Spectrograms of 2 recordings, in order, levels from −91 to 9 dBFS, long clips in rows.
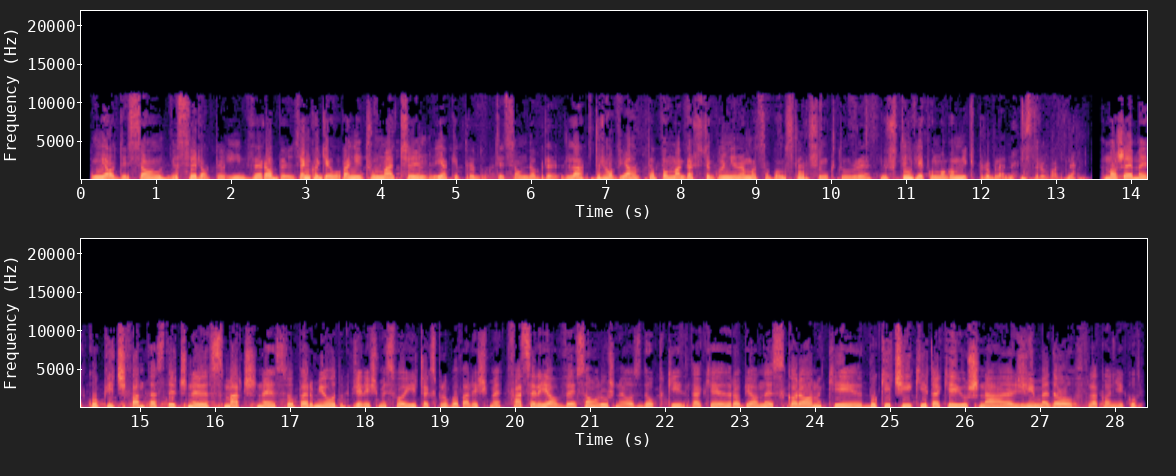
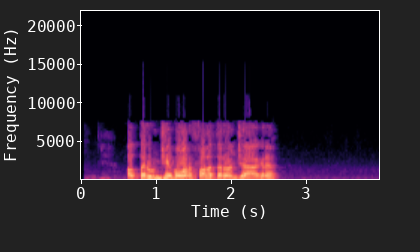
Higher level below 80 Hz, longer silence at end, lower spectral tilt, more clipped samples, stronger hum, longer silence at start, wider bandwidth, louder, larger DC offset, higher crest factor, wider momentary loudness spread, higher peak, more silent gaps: first, -32 dBFS vs -56 dBFS; second, 0.1 s vs 1.35 s; about the same, -5.5 dB/octave vs -5.5 dB/octave; neither; neither; second, 0.15 s vs 0.6 s; first, 11.5 kHz vs 7.8 kHz; second, -16 LUFS vs -11 LUFS; neither; about the same, 12 dB vs 12 dB; about the same, 8 LU vs 9 LU; about the same, -2 dBFS vs 0 dBFS; first, 13.49-13.58 s vs none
